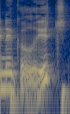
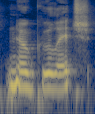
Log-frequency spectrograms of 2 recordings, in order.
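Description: First: "Nogulich" with a weak first vowel; reduced first syllable in "Nogulich"; slipped pronunciation. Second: "Nogulich" with a full oh; corrected pronunciation. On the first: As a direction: say "Nogulich" as nuh-GOO-litch. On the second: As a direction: say "Nogulich" as NO-goo-litch. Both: Shown as a demonstration. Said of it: "Oh my gosh".

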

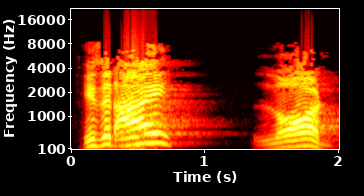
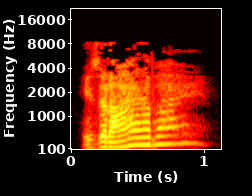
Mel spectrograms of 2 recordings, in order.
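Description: First: Loud questioning plea, LORD set apart after a pause; punchy, emphatic plea to the master; disciples' earnest asking. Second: Softly feigned innocent question; unhurried, mild mock innocence; Judas pretending. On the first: Acted. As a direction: ask it loudly and urgently as a worried disciple. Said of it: "they were very sorrowful". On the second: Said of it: "He was pretending so well".

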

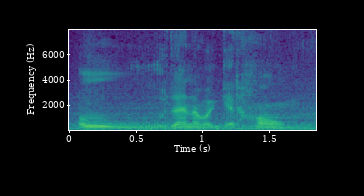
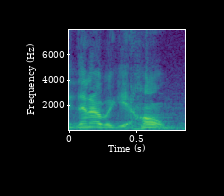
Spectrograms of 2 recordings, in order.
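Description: First: Low, hushed note of dread; much lower, softer, mock-ominous repeat; ominous foreboding. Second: Said in the usual way. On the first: Shown as a demonstration. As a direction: drop deep and soft, as if trouble waits. Ominous replay of the problem.

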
